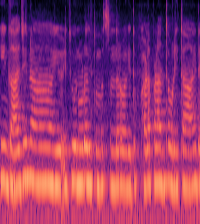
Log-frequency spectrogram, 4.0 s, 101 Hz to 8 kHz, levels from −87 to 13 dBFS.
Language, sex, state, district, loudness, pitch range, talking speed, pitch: Kannada, female, Karnataka, Mysore, -14 LUFS, 210-225 Hz, 165 wpm, 220 Hz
